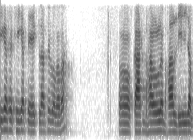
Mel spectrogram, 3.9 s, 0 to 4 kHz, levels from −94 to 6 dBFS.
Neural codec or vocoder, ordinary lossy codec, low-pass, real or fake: none; none; 3.6 kHz; real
